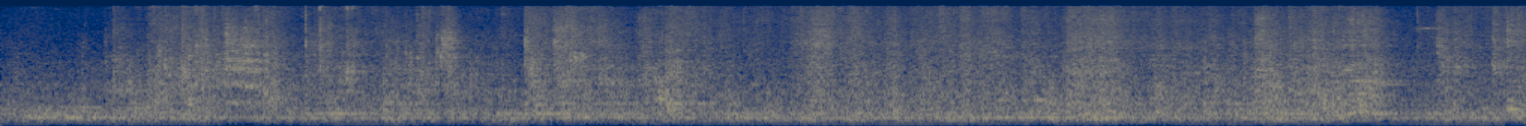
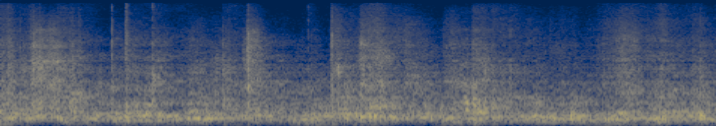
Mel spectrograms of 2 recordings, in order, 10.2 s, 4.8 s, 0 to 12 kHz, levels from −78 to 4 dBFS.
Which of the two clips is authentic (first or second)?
first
